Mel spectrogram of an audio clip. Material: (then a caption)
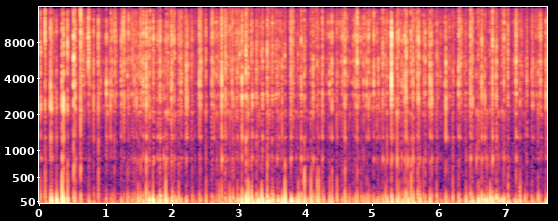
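Wood. A small, empty, open-ended, pale wooden square tube box is tapped rapidly with fingertips. The result is a fast, dense stream of short, dull, hollow knocks, low and boomy with very little brightness. Each tap dies away almost instantly.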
